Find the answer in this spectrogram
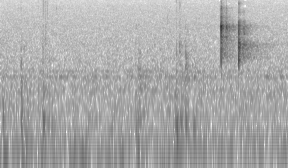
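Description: A dog-training clicker clicking about one and a half seconds in, heard as two sharp clicks in quick succession as it is pressed and released, marking the puppy's correct position.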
